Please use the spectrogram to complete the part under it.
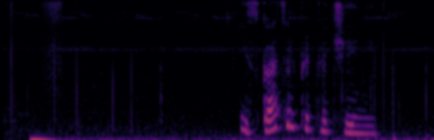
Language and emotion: Russian, neutral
